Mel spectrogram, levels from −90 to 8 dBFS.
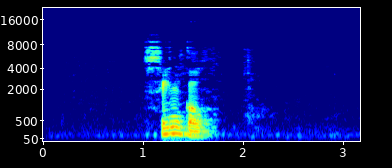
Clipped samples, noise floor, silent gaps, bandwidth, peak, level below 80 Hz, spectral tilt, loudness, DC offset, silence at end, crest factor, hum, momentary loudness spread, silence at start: under 0.1%; -76 dBFS; none; 9.2 kHz; -6 dBFS; -70 dBFS; -6 dB/octave; -24 LUFS; under 0.1%; 1.5 s; 22 dB; none; 17 LU; 1 s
